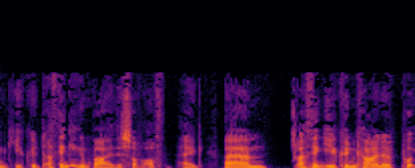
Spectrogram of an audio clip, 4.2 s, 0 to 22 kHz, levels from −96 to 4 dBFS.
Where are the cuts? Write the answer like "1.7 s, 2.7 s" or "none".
2.1 s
